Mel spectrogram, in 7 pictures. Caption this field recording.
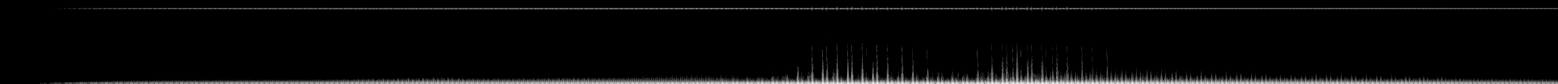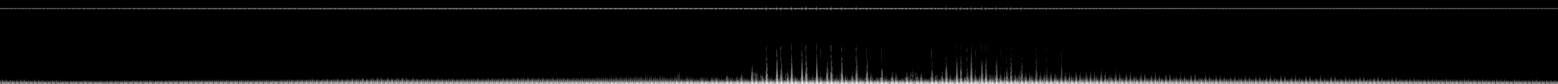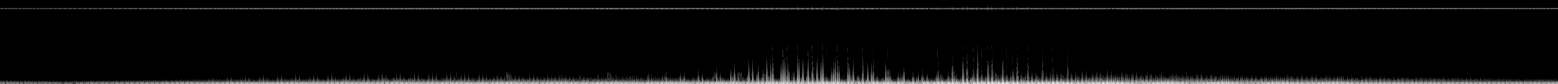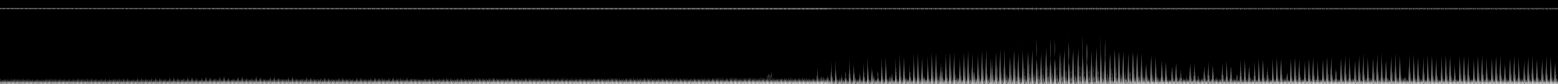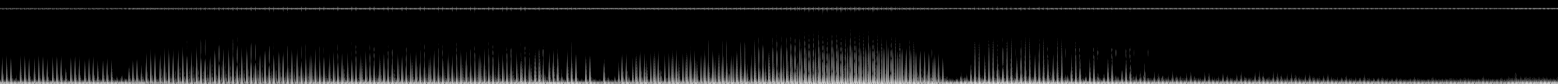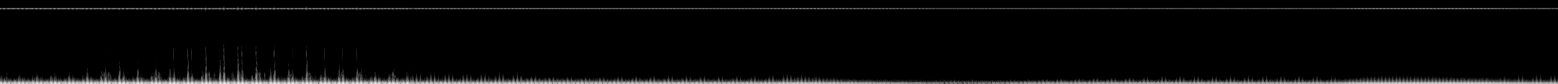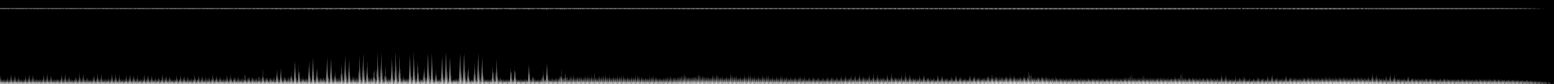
equipment used: AIWA Digital MD recorder, EM field sensor headphones designed by Christina Kubisch, Recorded near security gates of library. The headphones used convert EM waves into audible tones.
